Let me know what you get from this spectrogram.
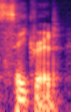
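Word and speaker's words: Cécred: And then I heard her talking or something, or I heard someone say it out loud, and it's just called Sacred, but it's spelled CECRED.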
